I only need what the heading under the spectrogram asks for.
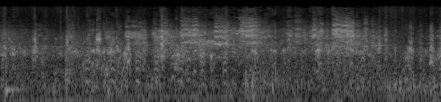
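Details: A gull flock on ice over a lake, giving a steady, rough chatter of short overlapping cries with louder bursts every second or so, plus a low brief honk near the start.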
